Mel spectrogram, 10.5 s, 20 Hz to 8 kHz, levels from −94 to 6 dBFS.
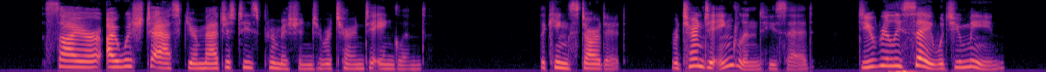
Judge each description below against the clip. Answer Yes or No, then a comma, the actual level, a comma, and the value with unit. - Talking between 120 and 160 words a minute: Yes, average, 155 wpm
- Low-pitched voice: No, high, 200 Hz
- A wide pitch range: Yes, wide, 5.7 semitones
